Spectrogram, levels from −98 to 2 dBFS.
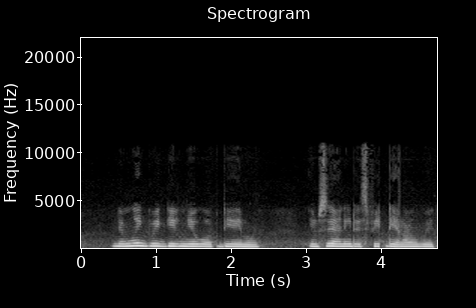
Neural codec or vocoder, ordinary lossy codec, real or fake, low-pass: codec, 24 kHz, 0.9 kbps, WavTokenizer, medium speech release version 2; none; fake; 10.8 kHz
